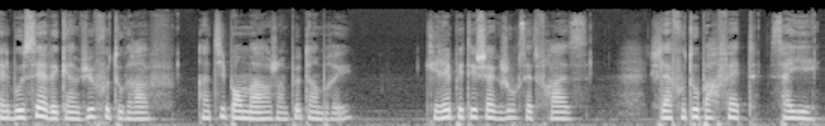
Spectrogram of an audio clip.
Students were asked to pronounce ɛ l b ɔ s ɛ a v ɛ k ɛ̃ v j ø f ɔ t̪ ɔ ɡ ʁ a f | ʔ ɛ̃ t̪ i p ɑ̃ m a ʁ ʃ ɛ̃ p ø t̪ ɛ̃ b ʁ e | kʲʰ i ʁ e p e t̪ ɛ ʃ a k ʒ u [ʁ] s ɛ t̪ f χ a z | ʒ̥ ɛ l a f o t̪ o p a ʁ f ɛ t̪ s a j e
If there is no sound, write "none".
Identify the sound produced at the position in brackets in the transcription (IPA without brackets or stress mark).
ʁ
